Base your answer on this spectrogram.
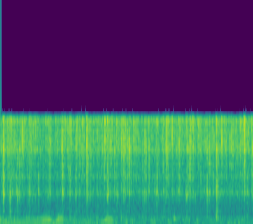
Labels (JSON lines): {"label": "biophony, cascading saw", "recorder": "HydroMoth"}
